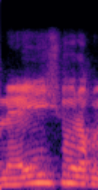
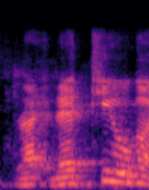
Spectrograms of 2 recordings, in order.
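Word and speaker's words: ratio: 그리드 008 그리드 시스템 안에 레이쇼, 이걸 레이쇼라고 읽어요. 레티오가 아니라 레이쇼 박스.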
